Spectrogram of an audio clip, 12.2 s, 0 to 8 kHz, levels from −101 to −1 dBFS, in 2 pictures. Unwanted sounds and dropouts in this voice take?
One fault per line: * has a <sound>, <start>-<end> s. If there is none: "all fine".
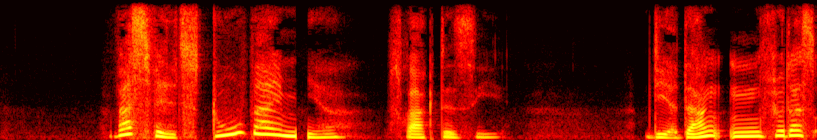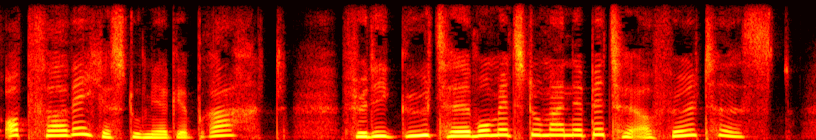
* has a dropout, 2.2-2.3 s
